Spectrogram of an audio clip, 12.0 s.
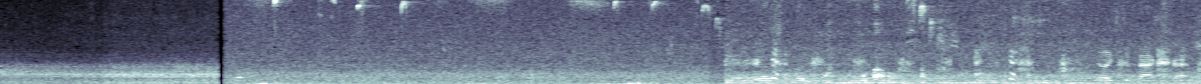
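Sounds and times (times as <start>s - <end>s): outdoor background noise: 0.0s - 12.0s
songbird high chirps: 2.3s - 11.3s.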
